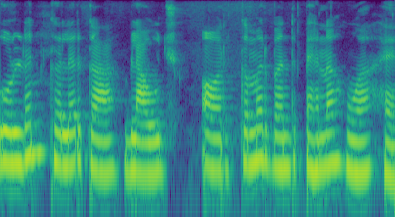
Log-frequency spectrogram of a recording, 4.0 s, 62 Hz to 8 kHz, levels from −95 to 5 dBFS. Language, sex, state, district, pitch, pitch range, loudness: Hindi, female, Goa, North and South Goa, 185 Hz, 175-205 Hz, -14 LUFS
